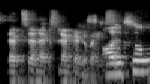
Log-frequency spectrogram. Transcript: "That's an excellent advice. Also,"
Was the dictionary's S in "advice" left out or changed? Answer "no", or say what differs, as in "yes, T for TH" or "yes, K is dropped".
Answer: yes, S is dropped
